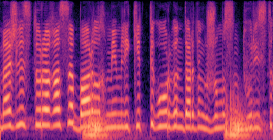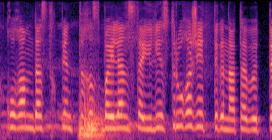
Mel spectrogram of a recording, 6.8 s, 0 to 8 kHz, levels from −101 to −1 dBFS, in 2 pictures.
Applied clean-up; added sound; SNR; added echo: none; Brass instrument; 5 dB; none.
